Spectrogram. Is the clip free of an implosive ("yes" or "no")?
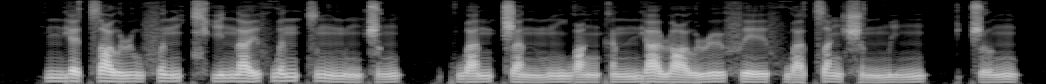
yes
